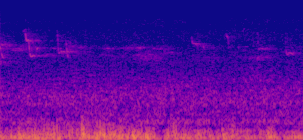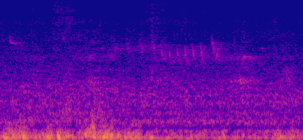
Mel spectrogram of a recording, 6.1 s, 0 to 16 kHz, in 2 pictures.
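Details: Hive honey bees flying on a sunny April day after rain, 15 April 2016; dense low buzzing drone with repeated close passes, light bird twitters above.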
